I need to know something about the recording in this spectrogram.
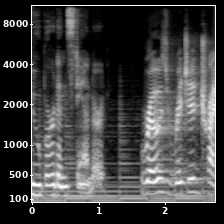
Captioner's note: soundbite of archived recording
